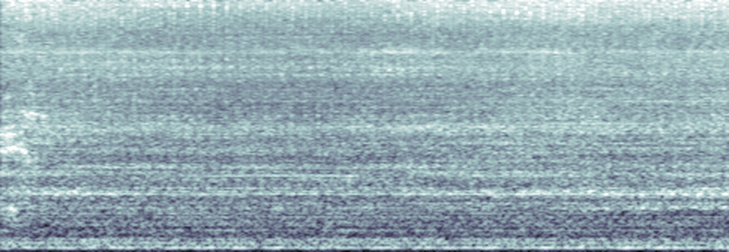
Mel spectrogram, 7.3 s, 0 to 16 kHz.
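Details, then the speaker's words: 2006 Chrysler 300 Limited AWD, 3.5 liter V6, under 30,000 miles, heard in the open engine bay: smooth steady low rumble with even beat, no knocks or misses, normal idle. "This sounds smooth, that runs. Look how nice and tight it is."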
